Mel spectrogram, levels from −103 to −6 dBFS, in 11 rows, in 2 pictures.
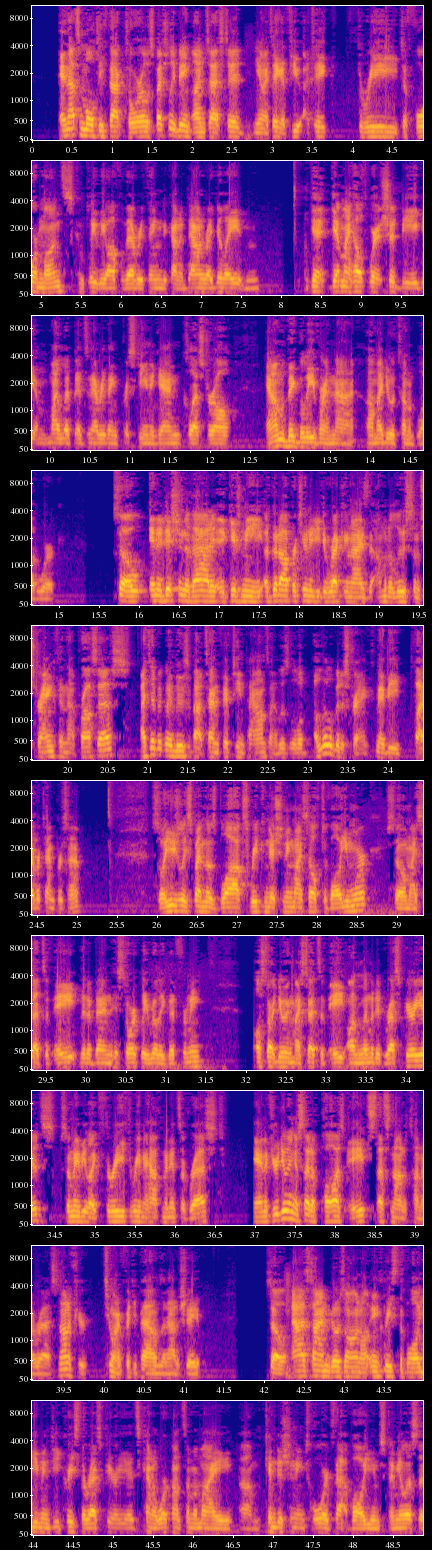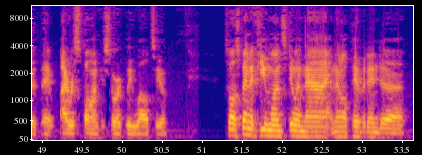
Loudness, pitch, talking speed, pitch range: -23 LUFS, 115 Hz, 245 wpm, 105-125 Hz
